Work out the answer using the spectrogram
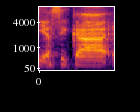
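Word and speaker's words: Yesika: So on Twitter, I'm at Orvas Jessica, and the first name is actually spelled differently.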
